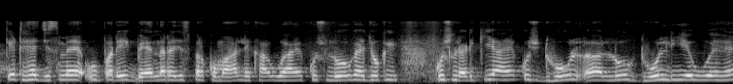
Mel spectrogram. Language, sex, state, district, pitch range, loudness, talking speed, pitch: Hindi, female, Bihar, Madhepura, 195-215 Hz, -15 LUFS, 235 wpm, 205 Hz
